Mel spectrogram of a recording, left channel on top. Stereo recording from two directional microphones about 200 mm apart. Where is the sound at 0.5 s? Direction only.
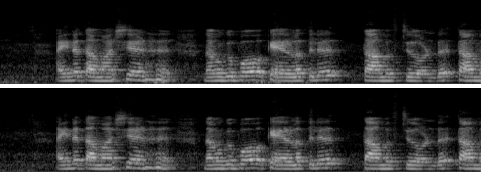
15° right (ahead or behind).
